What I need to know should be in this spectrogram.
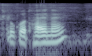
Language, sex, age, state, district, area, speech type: Assamese, male, 60+, Assam, Tinsukia, rural, spontaneous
